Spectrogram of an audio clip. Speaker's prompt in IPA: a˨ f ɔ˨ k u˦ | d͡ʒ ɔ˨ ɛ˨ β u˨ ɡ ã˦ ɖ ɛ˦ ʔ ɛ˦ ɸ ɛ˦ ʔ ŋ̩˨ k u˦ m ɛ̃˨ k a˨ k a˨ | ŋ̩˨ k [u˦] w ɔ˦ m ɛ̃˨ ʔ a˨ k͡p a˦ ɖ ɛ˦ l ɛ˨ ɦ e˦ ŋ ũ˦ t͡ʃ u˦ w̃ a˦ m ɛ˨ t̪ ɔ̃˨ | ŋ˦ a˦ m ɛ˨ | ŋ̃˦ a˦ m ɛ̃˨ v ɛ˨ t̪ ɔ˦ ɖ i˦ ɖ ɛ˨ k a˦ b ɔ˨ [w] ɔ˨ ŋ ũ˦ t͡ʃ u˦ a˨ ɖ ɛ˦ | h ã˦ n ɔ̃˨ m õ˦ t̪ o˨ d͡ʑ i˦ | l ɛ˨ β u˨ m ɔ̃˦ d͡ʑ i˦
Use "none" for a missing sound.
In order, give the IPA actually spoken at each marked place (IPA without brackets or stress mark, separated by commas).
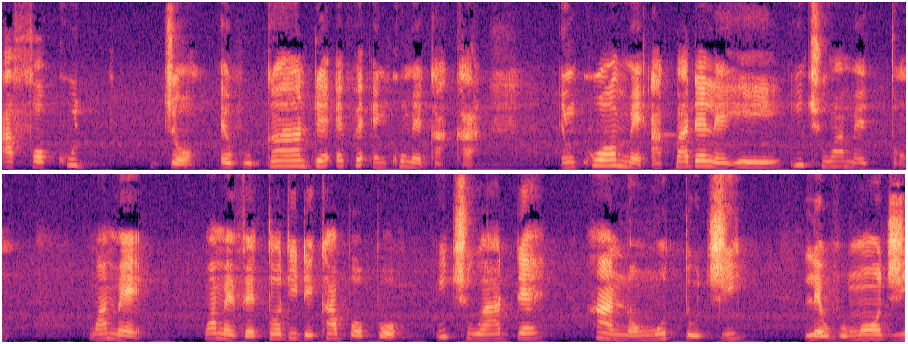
u˦, b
